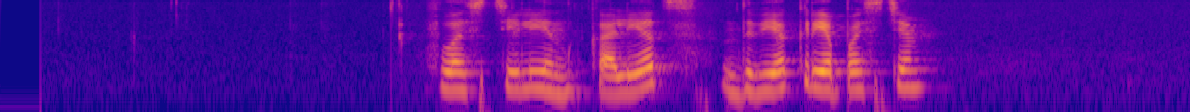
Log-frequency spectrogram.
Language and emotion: Russian, positive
